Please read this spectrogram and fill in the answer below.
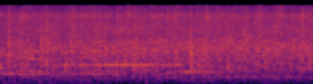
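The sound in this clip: Applause from a church audience on its feet, welcoming a couple at a commissioning service before they launch a new church: dense, steady clapping fills the whole stretch at an even, full level.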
